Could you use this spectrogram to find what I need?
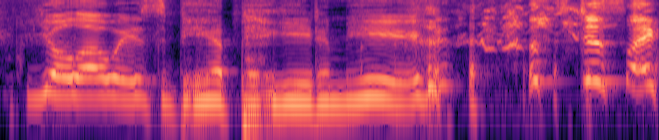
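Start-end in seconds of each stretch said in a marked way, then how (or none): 0.1-2.0 put-on, heavily overdone sultry voice, pitched lower. Act out how they said the line, imitating Salma Hayek's sexuality. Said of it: "with like the sexuality of Salma Hayek. It was like so much fucking mustard on that word".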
